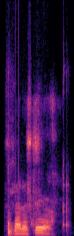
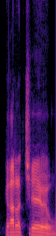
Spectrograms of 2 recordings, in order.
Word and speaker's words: Caracheo: Caracheo. Caracheo.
